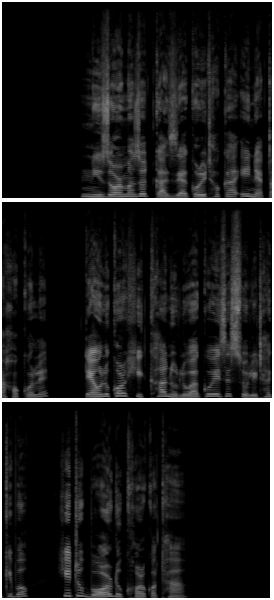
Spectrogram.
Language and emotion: Assamese, sad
